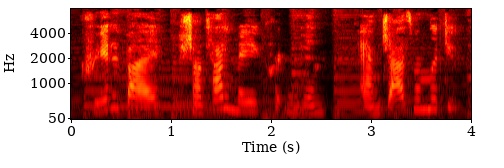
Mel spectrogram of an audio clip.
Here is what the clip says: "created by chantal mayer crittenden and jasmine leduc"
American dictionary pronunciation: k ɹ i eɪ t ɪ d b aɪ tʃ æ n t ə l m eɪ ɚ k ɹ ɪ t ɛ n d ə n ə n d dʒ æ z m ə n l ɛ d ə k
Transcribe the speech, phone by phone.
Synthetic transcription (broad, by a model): k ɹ i eɪ t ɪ d b aɪ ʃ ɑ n t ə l m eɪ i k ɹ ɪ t n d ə n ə n dʒ æ z m ə n l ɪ d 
